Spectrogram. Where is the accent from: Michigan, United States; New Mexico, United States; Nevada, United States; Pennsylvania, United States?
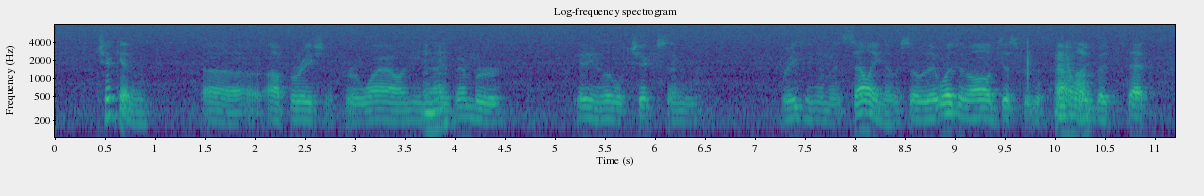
Pennsylvania, United States; Souderton; born there; I was born in November 24, 1941, and it was in Souderton, Pennsylvania, which is about midway between Philadelphia and Allentown.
